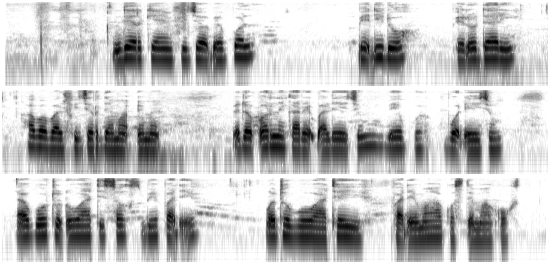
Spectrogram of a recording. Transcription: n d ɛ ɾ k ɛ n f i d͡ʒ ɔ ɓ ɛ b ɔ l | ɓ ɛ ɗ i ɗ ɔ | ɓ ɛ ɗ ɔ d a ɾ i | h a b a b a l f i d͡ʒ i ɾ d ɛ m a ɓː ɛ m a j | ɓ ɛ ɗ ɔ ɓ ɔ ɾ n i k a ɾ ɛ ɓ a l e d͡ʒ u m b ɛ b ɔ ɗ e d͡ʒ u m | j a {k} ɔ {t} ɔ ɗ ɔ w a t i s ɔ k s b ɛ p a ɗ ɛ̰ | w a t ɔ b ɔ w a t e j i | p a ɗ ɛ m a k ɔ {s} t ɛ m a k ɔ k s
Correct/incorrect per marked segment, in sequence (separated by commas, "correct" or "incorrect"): incorrect, correct, correct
